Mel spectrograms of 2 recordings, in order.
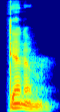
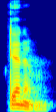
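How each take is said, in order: No difference in how they are said.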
